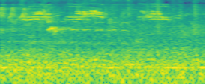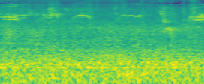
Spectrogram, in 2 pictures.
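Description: Birds chirping: short, high chirps come several times a second over a low, steady background.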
